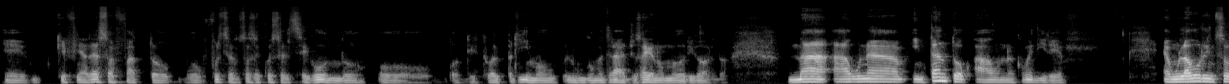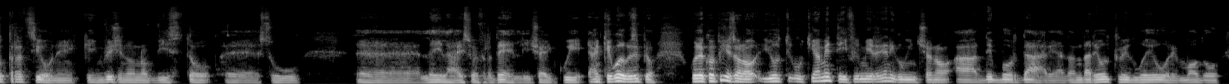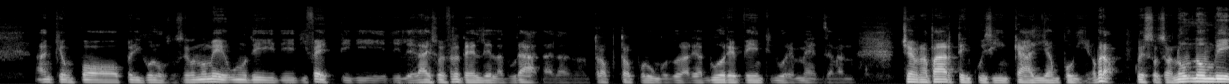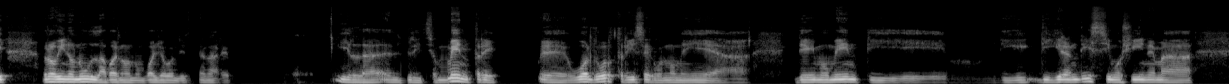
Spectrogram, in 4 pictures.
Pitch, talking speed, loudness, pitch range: 105 Hz, 185 wpm, -21 LUFS, 95-115 Hz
